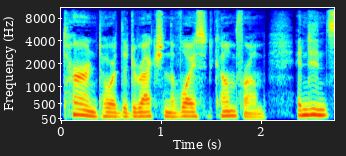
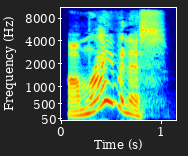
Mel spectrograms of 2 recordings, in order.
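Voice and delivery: high-pitched British bird voice; little bird, pitched way up; talking bird; 10 semitones higher than usual. A narrator's reading. Bird introduces itself.

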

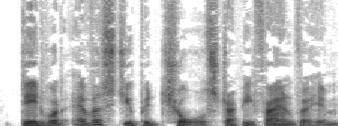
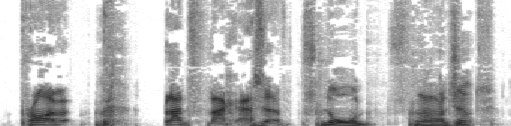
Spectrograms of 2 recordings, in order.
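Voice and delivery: accusing; 5 semitones higher, 4 dB louder than usual. Acted. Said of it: "he said accusingly".

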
